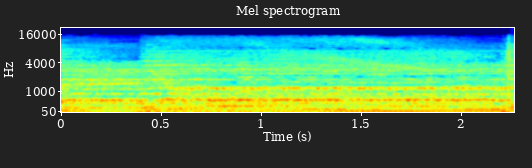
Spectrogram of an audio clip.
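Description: A choir and orchestra holding one long, steady chord in a show tune.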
